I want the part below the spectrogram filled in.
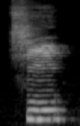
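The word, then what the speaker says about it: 七: Qi. É como falar, por exemplo, tia, minha tia. Mas é um T mais suave, um TI mais suave.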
